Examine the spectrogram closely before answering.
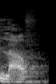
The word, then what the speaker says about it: laugh: LAUGH, इसको कहते हैं लाफ। ठीक है, इसको लाफ आप पढ़ेंगे।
